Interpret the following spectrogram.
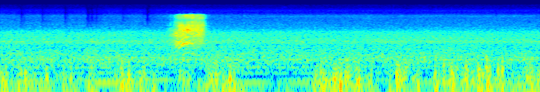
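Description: A single short zipper sound effect, a quick swish, about three seconds in, over a steady low background rumble.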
